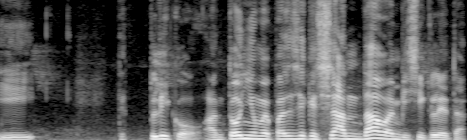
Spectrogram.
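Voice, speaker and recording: A man speaks at a fairly slow pace with an Argentine Litoral accent, his tone bright and sharp and his pitch varying in an ordinary way. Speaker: former cyclist. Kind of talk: interview testimony.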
